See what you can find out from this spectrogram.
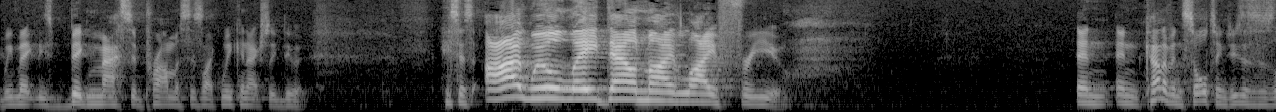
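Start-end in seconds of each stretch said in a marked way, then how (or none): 3.6-5.9 loud, slow, fervent promise; earnest loud vow. Acted. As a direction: swear it with everything you have. Peter vows loyalty to Jesus.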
